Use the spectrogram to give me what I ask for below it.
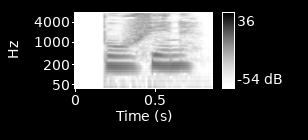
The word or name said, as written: bugfinne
